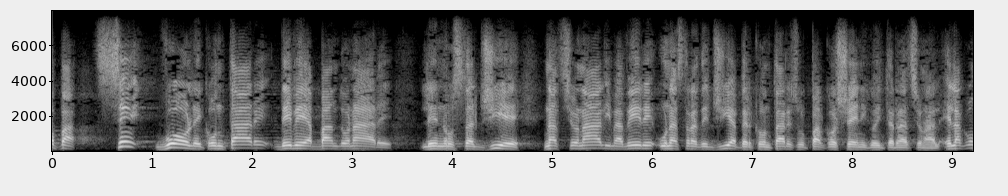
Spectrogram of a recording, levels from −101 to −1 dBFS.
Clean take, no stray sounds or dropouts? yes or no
yes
